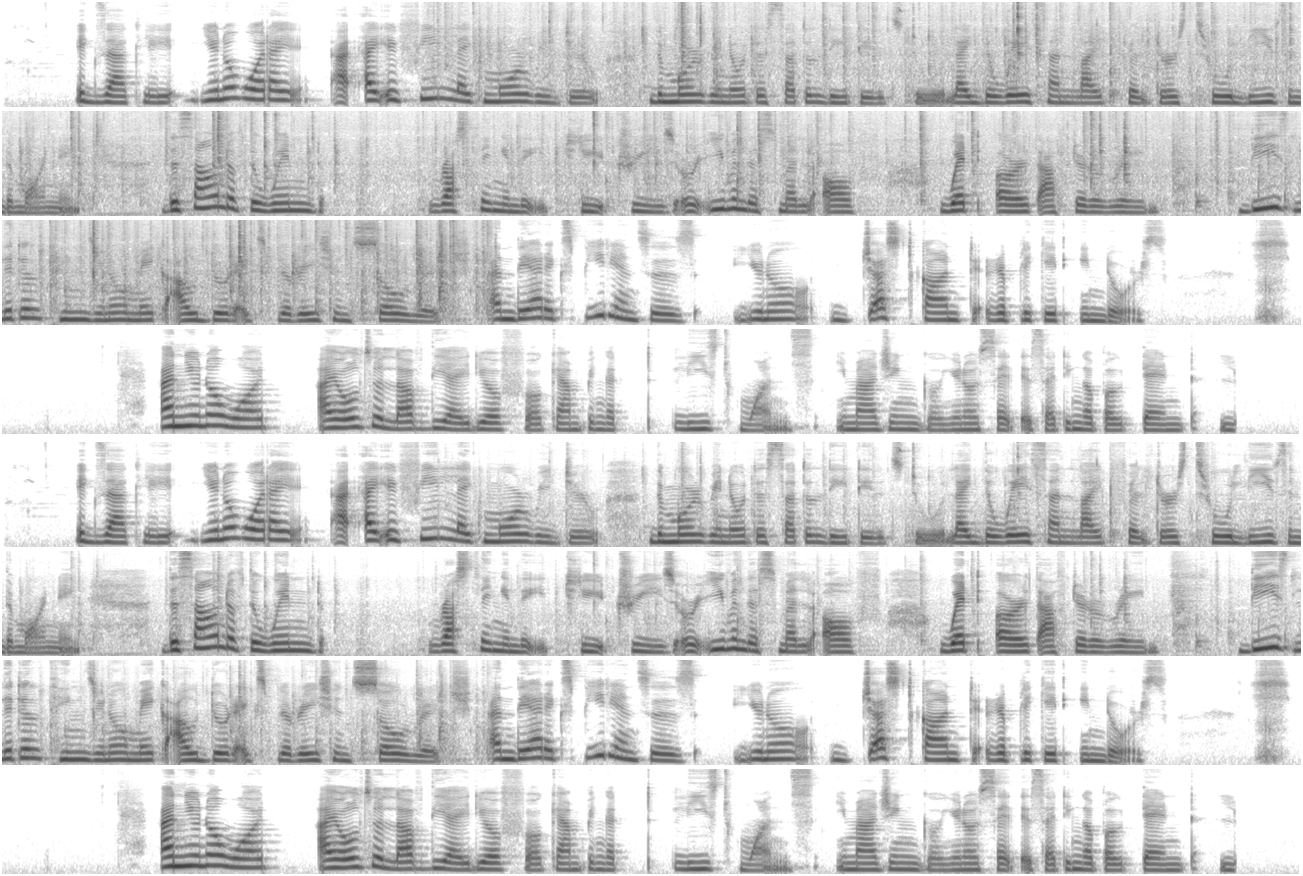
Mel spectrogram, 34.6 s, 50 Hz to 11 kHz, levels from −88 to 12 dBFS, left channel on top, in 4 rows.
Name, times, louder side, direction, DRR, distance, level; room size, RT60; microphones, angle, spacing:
voice 1, 0.5-10.8 11.5-16.6 16.9-21.9 22.2-25.1 25.7-25.9 27.0-27.8 28.1-30.1 30.5-34.2, right 2 dB, 15° right, 0.6 m, -27 dB
sound 1, 2.8-20.6, left 9 dB, 60° left, 2.9 m, -44 dB
open air
head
